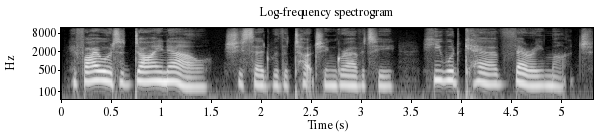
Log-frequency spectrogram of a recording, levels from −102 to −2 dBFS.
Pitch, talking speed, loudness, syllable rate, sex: 190 Hz, 190 wpm, -19 LUFS, 4.5 syllables/s, female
